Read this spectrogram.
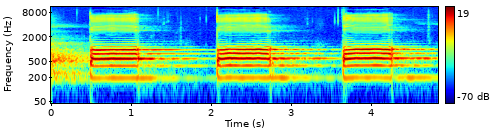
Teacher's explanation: জিহ্বার আগা সামনের উপরের দুই দাঁতের গোড়ার সঙ্গে লাগিয়ে উচ্চারিত হয়, আবার বলি, জিহ্বার আগা সামনের উপরের দুই দাঁতের গোড়ার সঙ্গে লাগিয়ে উচ্চারিত হয় ত, ত, ত। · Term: তর মাখরাজ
